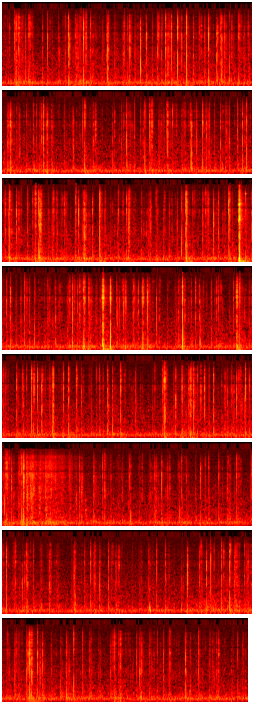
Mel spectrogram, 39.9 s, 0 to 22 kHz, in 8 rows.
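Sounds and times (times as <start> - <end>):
wood fire crackling: 7.3 - 17.5.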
